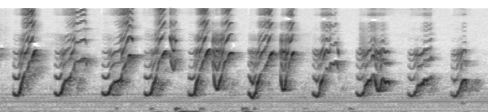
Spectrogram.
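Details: Guinea pig kept as a pet wheeking loudly out of loneliness: rising, squeaky whistles in a rhythmic string, roughly two to three per second, fading slightly toward the end over a faint background hum.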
